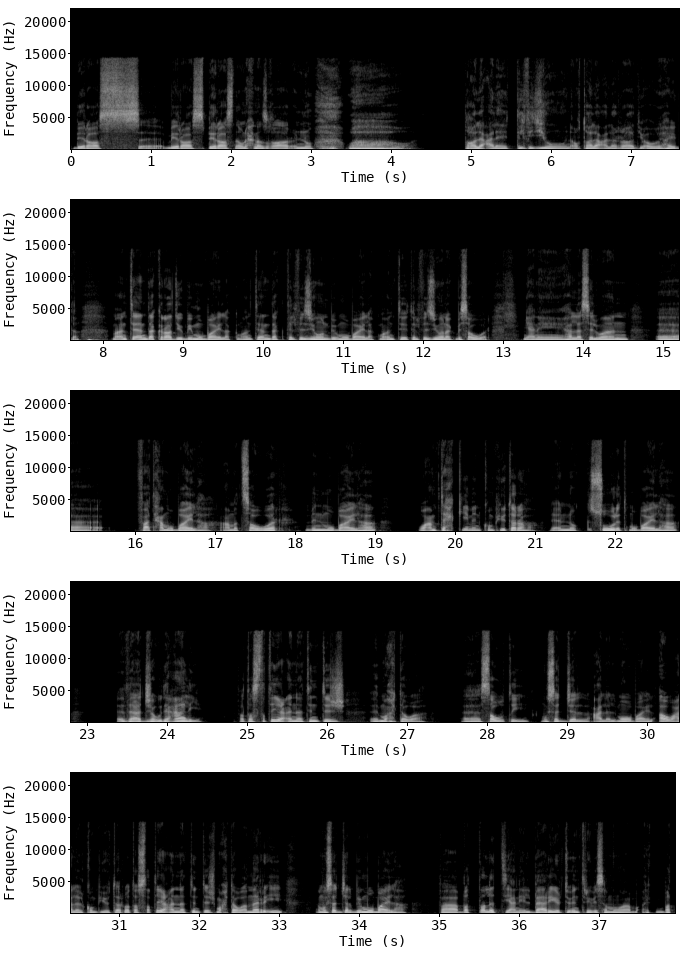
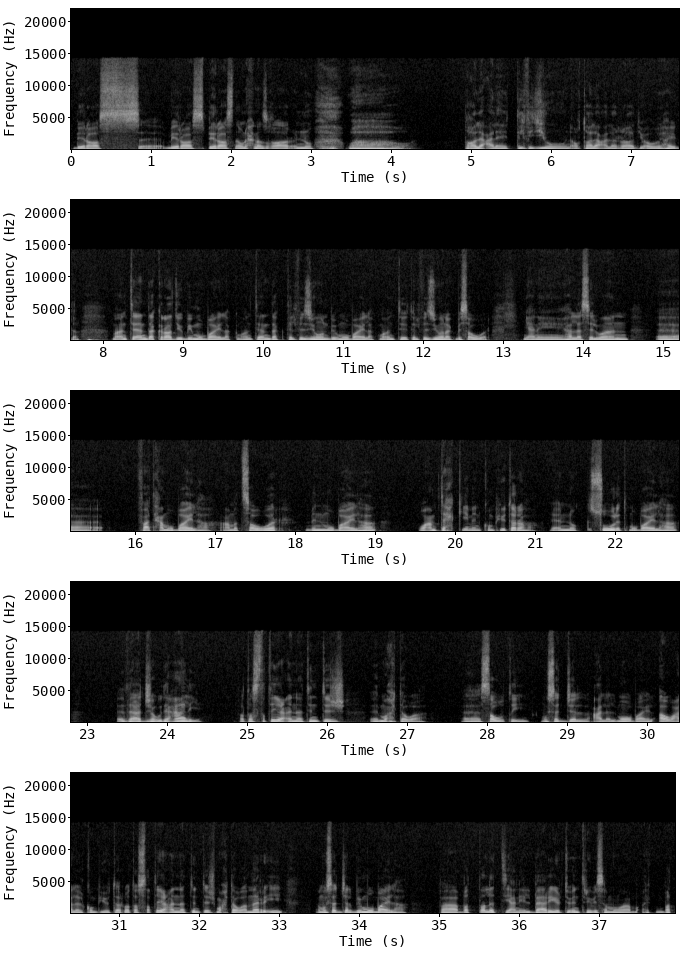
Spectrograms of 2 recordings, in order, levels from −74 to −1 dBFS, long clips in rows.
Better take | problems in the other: first | hiss; faint; throughout; 25 dB below the speech

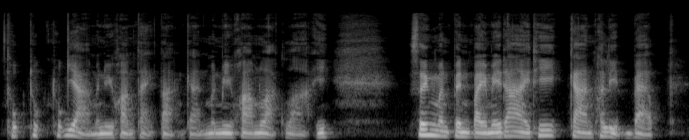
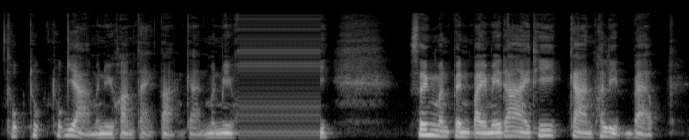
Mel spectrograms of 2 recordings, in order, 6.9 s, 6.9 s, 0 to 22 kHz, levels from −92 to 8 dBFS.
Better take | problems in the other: first | audio freezing; at 2.5 s for 1 s

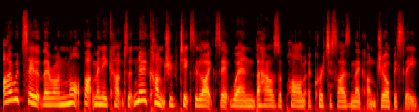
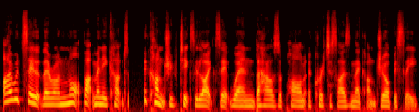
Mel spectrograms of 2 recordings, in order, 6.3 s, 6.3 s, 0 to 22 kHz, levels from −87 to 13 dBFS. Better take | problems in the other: first | audio cutting out; at 2 s

